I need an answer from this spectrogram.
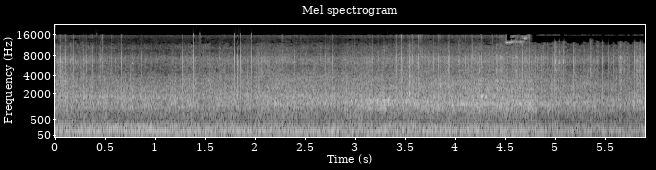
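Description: Chevrolet Corsa Wind's 1.0 four-cylinder engine, breathing through an open double-flow sport air filter, pulling steadily under acceleration, heard from inside the cabin together with road noise. It eases off slightly near the end.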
